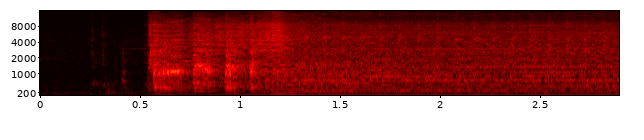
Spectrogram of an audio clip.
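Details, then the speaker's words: 2015 Jeep Grand Cherokee 3.6, cold start catching and settling into fast idle, then revved: light ticking in the top end, lots of engine noise coming through the exhaust; valve train tick from worn roller rocker arm with play. "you can hear the engines making a lot of noise coming through the exhaust"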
